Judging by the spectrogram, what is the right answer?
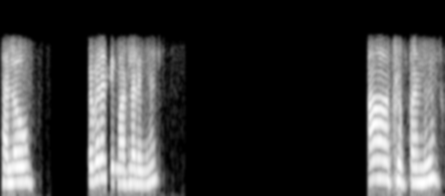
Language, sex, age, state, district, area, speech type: Telugu, female, 18-30, Telangana, Mulugu, urban, conversation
